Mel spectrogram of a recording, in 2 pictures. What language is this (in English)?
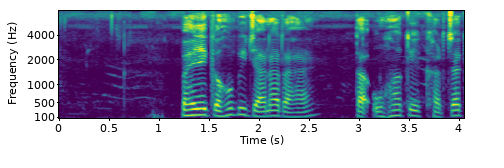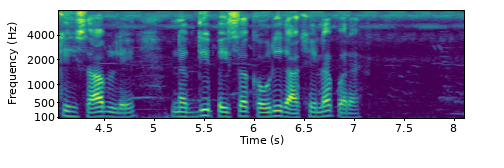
Chhattisgarhi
